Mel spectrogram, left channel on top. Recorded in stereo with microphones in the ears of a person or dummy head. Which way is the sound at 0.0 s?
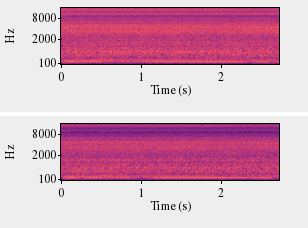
10° left (ahead or behind).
